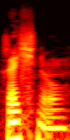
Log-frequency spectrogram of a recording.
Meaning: 1. bill, restaurant bill 2. a reckoning, calculation 3. invoice
- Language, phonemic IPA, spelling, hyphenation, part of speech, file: German, /ˈʁɛçnʊŋ(k)/, Rechnung, Rech‧nung, noun, De-Rechnung.ogg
